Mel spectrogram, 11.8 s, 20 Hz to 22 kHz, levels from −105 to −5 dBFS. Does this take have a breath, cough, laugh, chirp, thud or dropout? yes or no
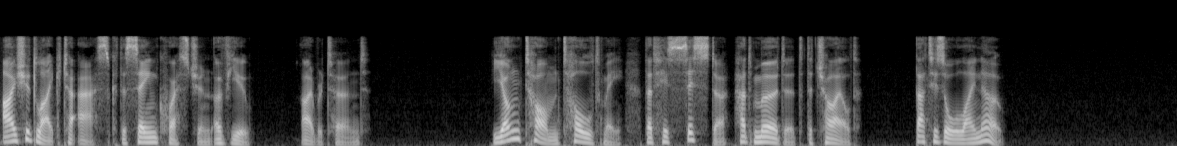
no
